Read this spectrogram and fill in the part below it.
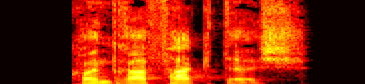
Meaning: counterfactual
- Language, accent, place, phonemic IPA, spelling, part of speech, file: German, Germany, Berlin, /ˌkɔntʁaˈfaktɪʃ/, kontrafaktisch, adjective, De-kontrafaktisch.ogg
